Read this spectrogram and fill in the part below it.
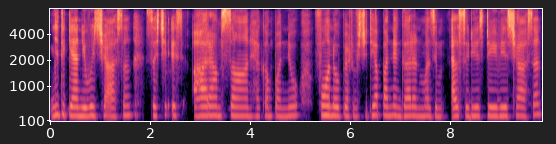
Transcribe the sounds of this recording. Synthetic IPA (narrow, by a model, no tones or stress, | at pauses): jit̪ikaːniʋud͡ʒt͡ʃʰiaːsɐnsɐt͡ʃʰiʔesʲaːɾaːmsaːnɦekɐmpɐnːoːfʰoːnopʲeʈʰʋist͡ʃʰit̪ʰiɐpɐnːɐnɡʱɐɾɐnmɐzimɐlsiɖiːzʈeːʋizt͡ʃʰiaːsɐn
